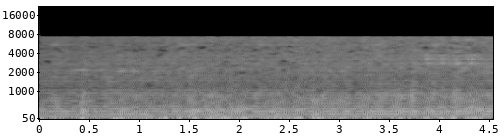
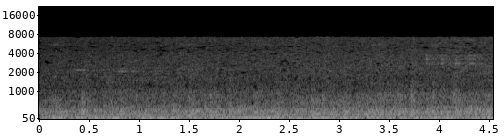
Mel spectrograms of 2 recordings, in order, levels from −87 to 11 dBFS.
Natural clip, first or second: second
